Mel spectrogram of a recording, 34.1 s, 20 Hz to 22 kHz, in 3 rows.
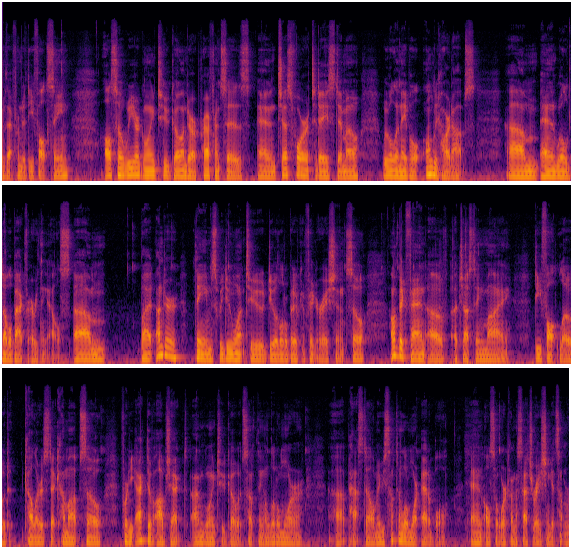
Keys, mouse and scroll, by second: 0.0 middle click, 0.5 scroll up 2, 0.9 shift+middle click, 2.1 click, 3.1 click, 3.4 double click, 4.1 click, 5.4-6.1 drag, 7.8 click, 13.8 click, 14.6 click, 15.5 click, 18.1 click, 18.9 click, 19.6 click, 24.6 click, 26.6 click, 31.0 click.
